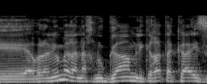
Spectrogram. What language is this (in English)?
Hebrew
